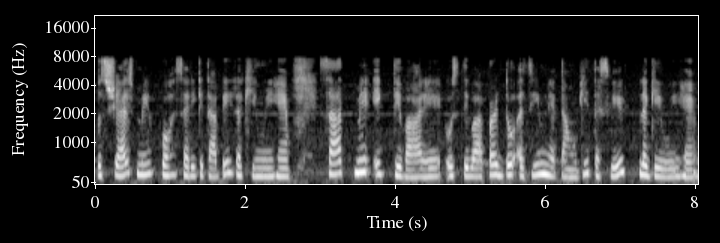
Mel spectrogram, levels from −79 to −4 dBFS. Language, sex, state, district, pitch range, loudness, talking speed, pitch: Hindi, female, Delhi, New Delhi, 200-250 Hz, -16 LUFS, 185 wpm, 220 Hz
